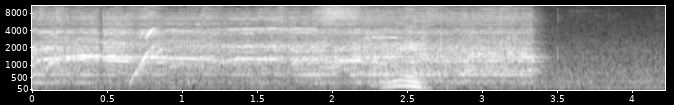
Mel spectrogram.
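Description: A concert crowd screaming in long, high-pitched shrieks, one of them sweeping sharply upward, with a short lower voice sound about two and a half seconds in. It cuts off suddenly about three and a half seconds in.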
